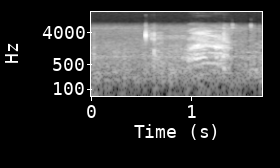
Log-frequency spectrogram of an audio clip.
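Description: A domestic cat gives a single short, faint meow close by, a brief high cry lasting under a second against a quiet room.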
